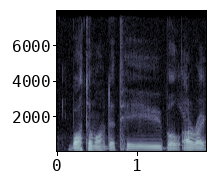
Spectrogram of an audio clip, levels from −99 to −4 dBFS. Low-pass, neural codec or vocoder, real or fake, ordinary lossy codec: none; none; real; none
